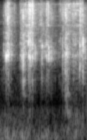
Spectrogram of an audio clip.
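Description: An embroidered automotive keychain with a metal handle jingles in quick, bright metallic clusters, a continuous jangle of small clinks with no voices.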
